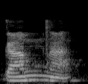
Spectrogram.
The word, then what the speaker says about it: Gamnca: It's called Gamnca. Oh, Gamnca. Yes. Okay, Gamnca. Yes. Okay, Gamnca. Gamnca. Not Gam. Gamnca. Uh-uh. Okay, Gamnca. like softly so.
